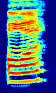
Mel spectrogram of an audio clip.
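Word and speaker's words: hour: Silent रहता है, like और, ऑनर, ऑनेस्ट। इसमें वॉवल से पहले यानी ओ से पहले एच आ रहा है तो हम एच को साइलेंट रखेंगे, हॉर नहीं बोलेंगे, और बोलेंगे।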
